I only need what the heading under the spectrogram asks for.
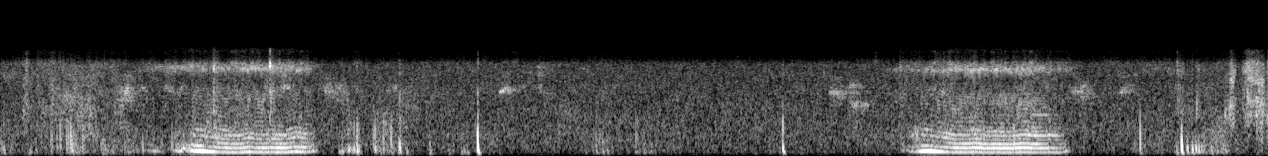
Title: snoring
